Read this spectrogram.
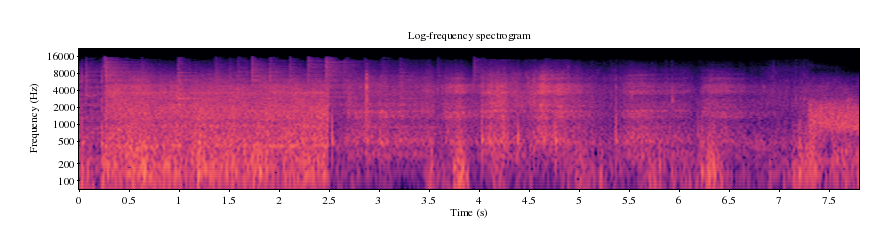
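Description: Bicycle tyres roll over tarmac and grass.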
